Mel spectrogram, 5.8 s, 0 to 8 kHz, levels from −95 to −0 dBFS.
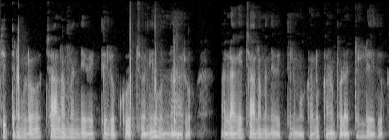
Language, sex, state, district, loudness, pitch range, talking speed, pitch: Telugu, male, Telangana, Mahabubabad, -25 LUFS, 70-80 Hz, 115 wpm, 75 Hz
